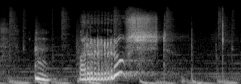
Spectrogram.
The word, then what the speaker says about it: Ruched: Say it with me now. Ruched. That's how you say it.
